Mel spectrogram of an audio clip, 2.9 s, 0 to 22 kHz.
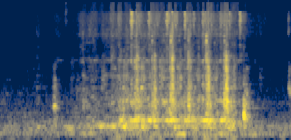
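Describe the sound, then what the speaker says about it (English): A sewing machine stitches a quarter-inch seam on a fresh pears quilt block, a quiet, rapid mechanical whir that builds and runs for a couple of seconds, close and alone. "I'm going to sew 1/4 of an inch"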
